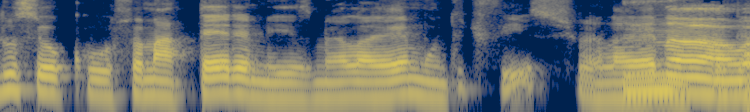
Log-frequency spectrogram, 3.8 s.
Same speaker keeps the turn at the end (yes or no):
no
